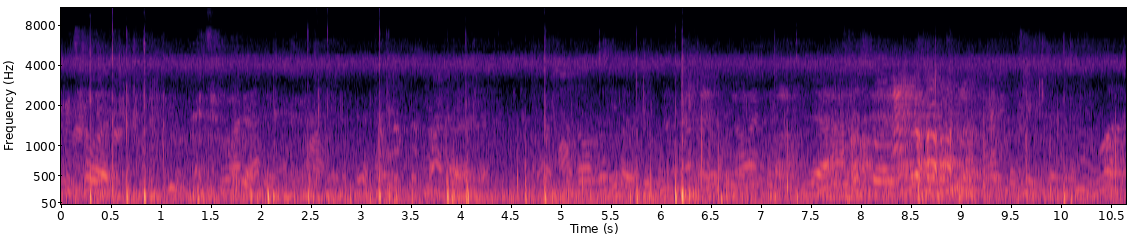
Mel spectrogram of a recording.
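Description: A football is kicked back and forth with dull thumps.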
